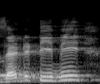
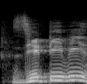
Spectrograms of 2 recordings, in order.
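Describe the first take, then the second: First: The letter Z is said as 'zed'. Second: The letter Z is said as 'zee'. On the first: "इसका pronunciation जेड है ... UK वाली" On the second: "हम ये क्यों बोलते हैं कि हम जी सिनेमा देख रहे हैं?"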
